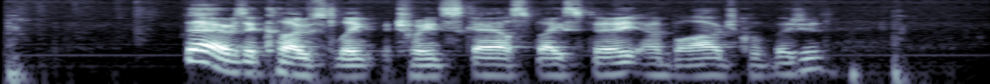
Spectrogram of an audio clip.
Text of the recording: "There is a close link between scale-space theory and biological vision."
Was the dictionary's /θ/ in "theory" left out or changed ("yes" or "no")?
yes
